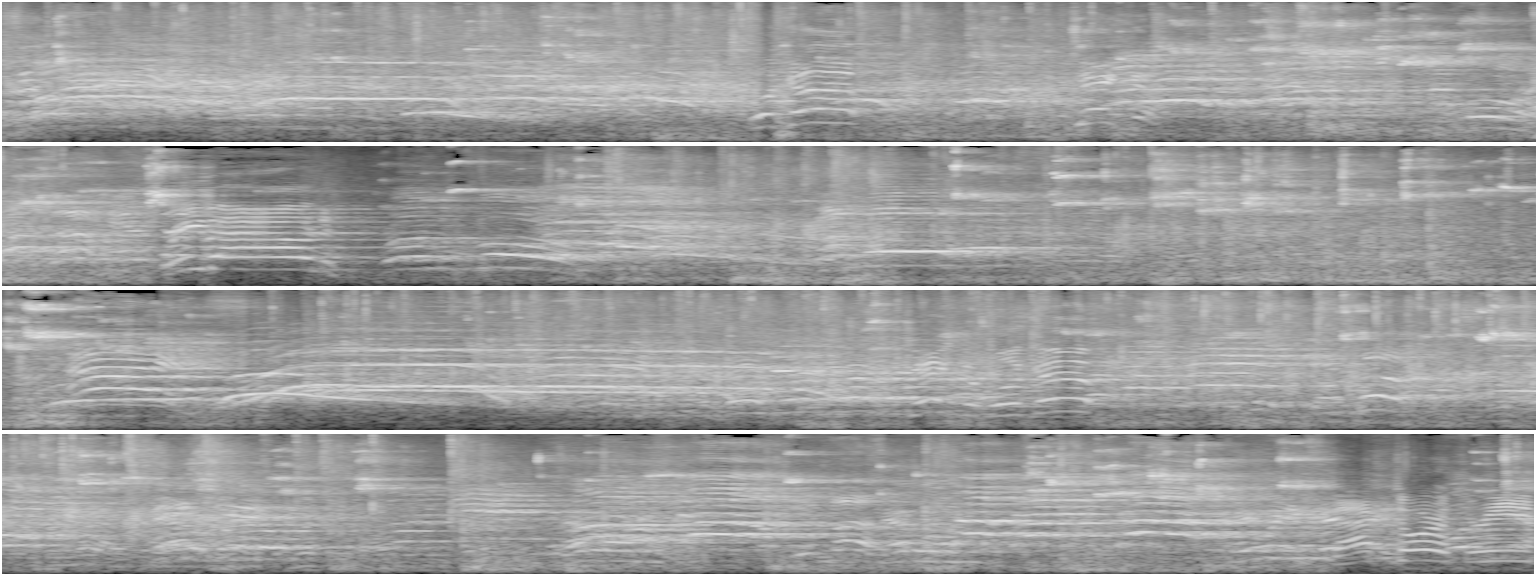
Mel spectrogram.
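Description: Basketball game in a gym: a basketball being dribbled on a hardwood court, with many short high squeaks and indistinct voices, all echoing in the large hall.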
